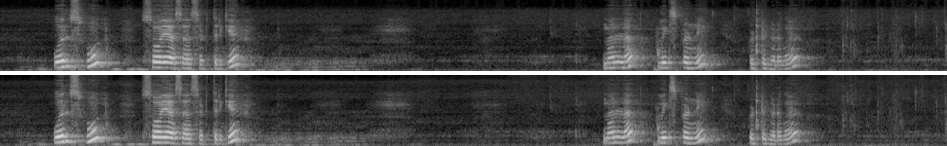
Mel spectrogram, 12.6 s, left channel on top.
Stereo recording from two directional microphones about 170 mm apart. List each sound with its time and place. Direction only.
0.7 s a woman's voice: 60° right (ahead or behind)
8.0 s a sound: 75° right (ahead or behind)
10.2 s speech: 70° right (ahead or behind)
